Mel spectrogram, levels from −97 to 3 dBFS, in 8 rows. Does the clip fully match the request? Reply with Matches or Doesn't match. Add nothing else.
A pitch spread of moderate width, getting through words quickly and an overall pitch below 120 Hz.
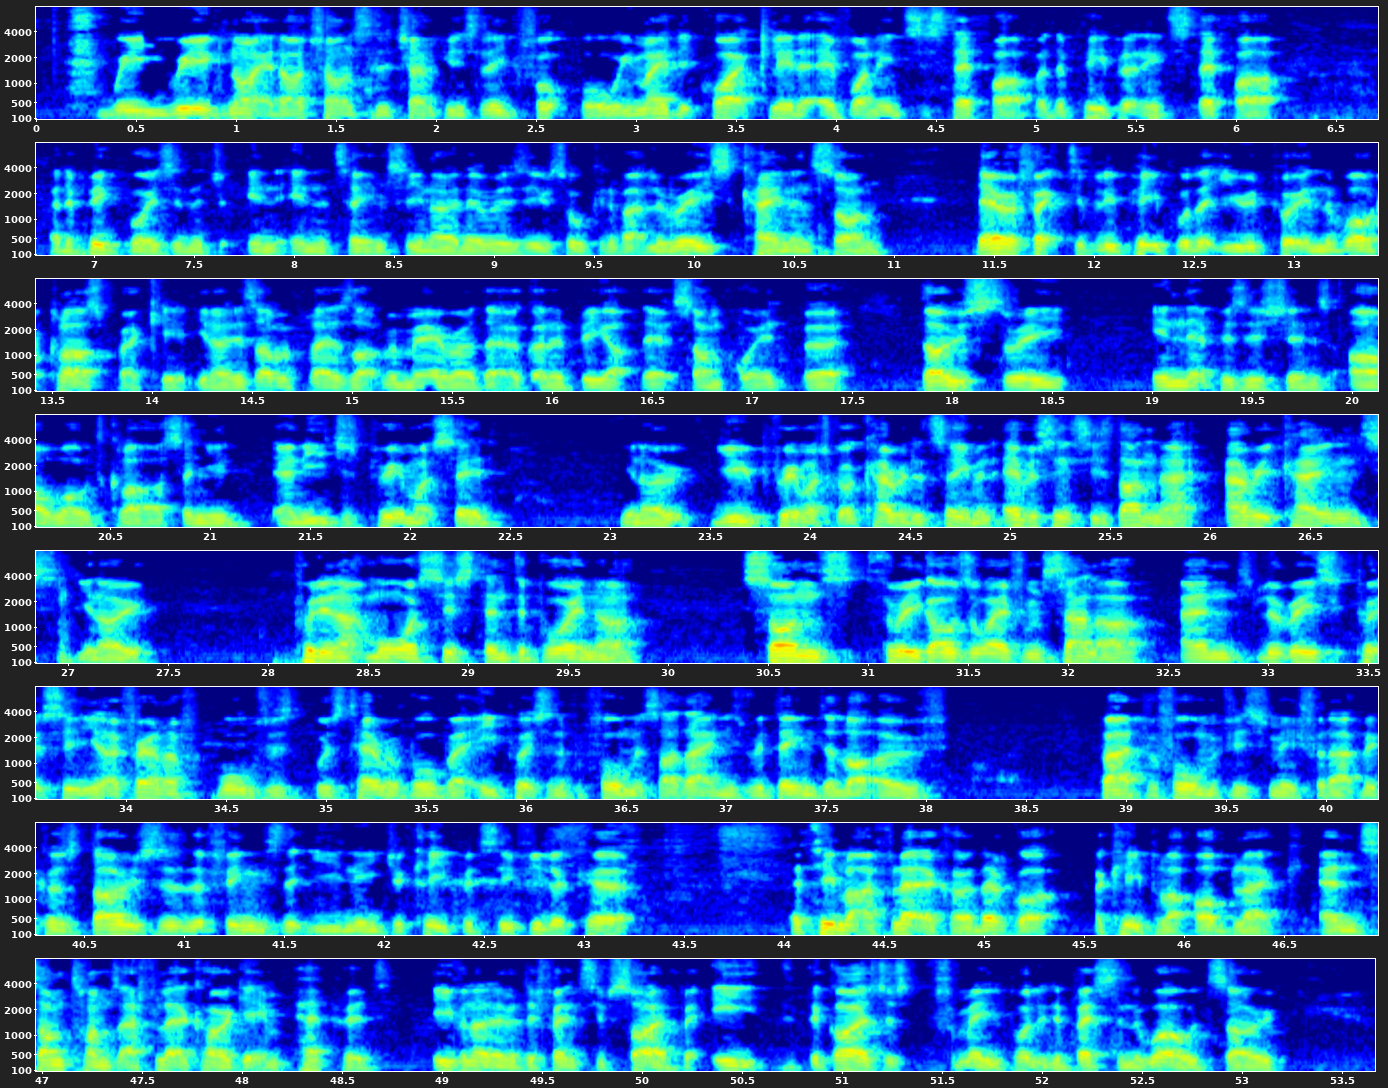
Matches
